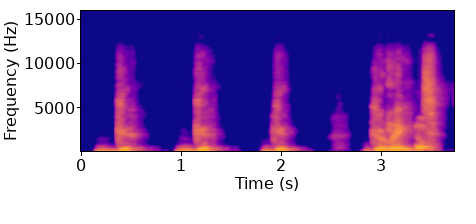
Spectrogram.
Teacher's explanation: 今、グッグって言ったとき、うって聞こえないですよね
